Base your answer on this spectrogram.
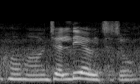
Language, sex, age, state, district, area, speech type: Gujarati, female, 18-30, Gujarat, Valsad, urban, spontaneous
